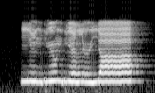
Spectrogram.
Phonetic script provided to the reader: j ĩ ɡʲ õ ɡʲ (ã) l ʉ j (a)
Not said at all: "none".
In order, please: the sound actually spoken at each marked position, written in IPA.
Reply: ã, a

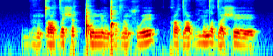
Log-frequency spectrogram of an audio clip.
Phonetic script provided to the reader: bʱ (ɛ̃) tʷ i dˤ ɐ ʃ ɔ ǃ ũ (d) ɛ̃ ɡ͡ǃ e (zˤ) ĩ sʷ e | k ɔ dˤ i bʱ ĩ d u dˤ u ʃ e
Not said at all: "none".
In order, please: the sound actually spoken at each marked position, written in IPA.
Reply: ɛ̃, n, zˤ

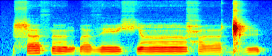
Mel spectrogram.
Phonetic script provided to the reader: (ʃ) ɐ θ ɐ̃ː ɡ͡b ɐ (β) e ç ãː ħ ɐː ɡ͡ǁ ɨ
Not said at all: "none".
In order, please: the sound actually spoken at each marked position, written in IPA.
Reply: ɬ, ð

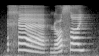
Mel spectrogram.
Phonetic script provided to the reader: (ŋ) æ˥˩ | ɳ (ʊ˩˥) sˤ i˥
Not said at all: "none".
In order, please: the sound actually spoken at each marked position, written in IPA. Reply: x, ʊ˩˥

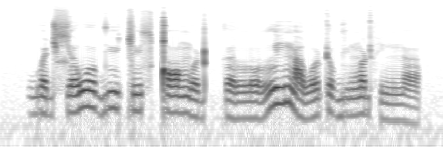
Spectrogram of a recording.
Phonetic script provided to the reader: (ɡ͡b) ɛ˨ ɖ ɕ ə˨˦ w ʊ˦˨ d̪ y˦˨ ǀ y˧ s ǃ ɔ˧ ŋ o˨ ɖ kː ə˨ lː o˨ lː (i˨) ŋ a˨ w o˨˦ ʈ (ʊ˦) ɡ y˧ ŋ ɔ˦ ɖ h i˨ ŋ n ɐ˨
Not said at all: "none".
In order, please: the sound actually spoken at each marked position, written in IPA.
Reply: ɡʷ, i˦, ʊ˧

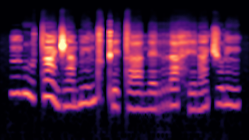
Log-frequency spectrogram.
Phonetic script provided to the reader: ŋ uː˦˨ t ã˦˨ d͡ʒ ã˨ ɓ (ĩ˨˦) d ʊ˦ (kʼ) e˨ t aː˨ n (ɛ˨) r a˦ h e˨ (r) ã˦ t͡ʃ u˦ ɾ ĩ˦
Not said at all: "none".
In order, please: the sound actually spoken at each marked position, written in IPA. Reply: ĩ˨˦, kʼ, ɛ˨, ɾ

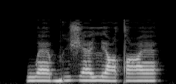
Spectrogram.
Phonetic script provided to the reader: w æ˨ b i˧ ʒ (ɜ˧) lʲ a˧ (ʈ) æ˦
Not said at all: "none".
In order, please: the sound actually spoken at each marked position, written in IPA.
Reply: æ˧, tˤ

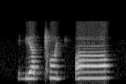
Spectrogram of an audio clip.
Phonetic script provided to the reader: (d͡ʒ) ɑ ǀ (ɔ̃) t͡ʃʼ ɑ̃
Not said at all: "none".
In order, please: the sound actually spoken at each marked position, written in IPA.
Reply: ɡʲ, ɔ̃

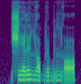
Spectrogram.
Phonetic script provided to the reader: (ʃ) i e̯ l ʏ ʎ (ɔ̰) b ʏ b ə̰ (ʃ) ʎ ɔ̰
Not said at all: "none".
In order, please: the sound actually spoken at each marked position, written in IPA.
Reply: ʃ, ɔ, none

